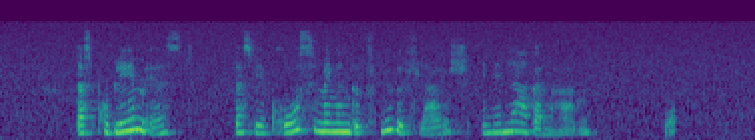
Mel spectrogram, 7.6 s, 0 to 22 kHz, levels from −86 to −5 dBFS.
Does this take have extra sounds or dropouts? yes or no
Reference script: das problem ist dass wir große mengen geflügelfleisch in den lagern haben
yes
